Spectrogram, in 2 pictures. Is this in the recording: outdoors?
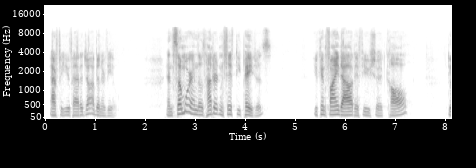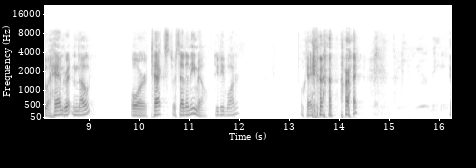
no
